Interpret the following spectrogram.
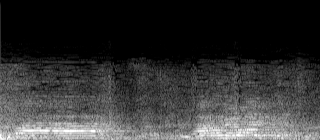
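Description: A person yelling two long, drawn-out shouts, the first right at the start and the second about a second and a half in, over a wrestling-show crowd.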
